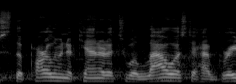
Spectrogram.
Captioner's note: speaking indigenous language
